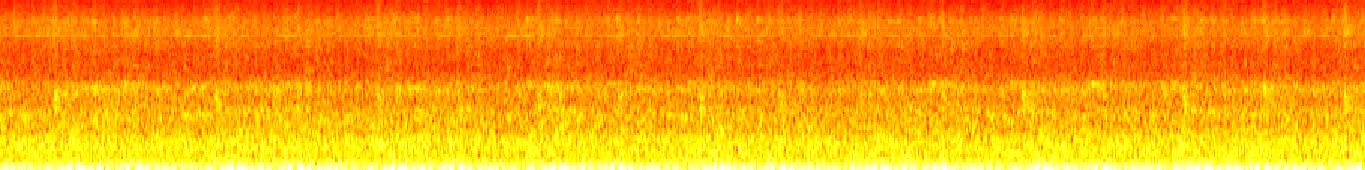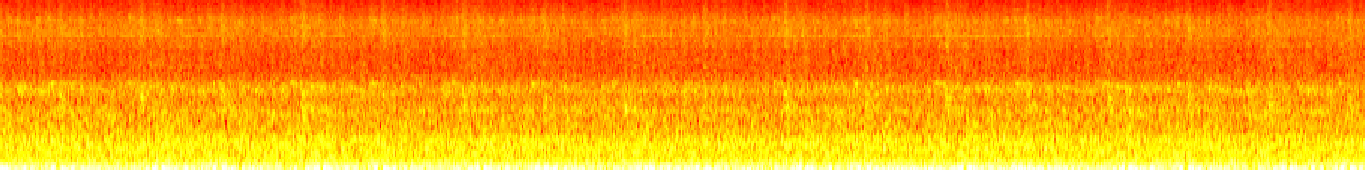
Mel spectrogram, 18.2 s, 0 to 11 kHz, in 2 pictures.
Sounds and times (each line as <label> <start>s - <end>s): diesel engine idling on the tracks 0.0s - 18.2s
